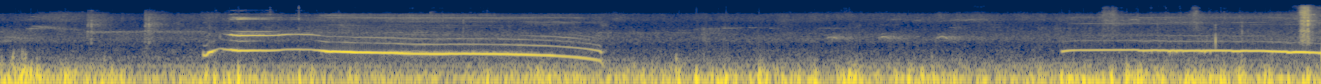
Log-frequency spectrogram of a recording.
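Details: Stray male cats fighting on a cat island: a long descending wail lasting about four seconds, then a steady held yowl near the end, over heavy low wind-like rumble.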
